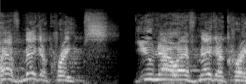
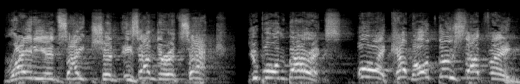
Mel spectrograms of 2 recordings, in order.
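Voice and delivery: high, urgent announcer call; urgent alarm; 5 semitones higher than usual. Acted. Announcer warning barracks are under attack, urgent alarm. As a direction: sound the alarm to the team.

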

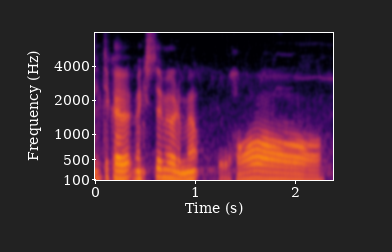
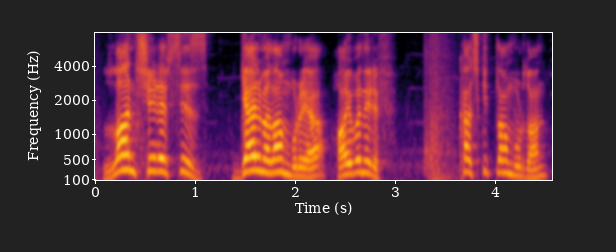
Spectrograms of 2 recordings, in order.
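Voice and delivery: angry shouting; 6 semitones higher, 7 dB louder than usual. Real, not acted. Yelling at the AI country.

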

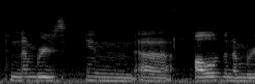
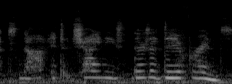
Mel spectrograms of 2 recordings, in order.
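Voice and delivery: whisper; 8 semitones higher, 5 dB quieter than usual. Acted. Whispered correction.

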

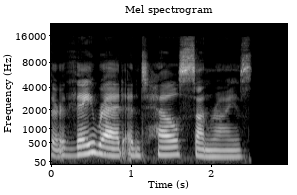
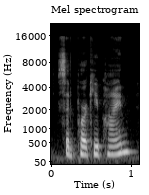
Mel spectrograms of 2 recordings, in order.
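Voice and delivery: plain reading voice

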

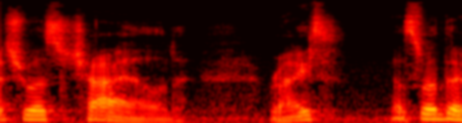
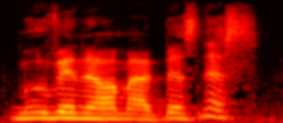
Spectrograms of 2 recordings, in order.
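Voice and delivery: high-pitched, accusing crank; not-quite-sane alchemist; 5 semitones higher than usual. Acted. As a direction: accuse like a paranoid, unhinged shopkeeper. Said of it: "alchemist who's not quite sane".

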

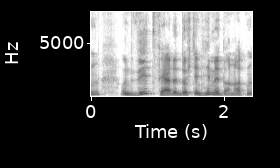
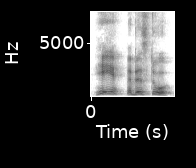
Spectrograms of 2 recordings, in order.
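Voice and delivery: high, loud quacking penguin; 8 semitones higher, 7 dB louder than usual. Acted. Ford as penguin quacking at the voice. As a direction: quack it out angrily. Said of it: "quakte er".

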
